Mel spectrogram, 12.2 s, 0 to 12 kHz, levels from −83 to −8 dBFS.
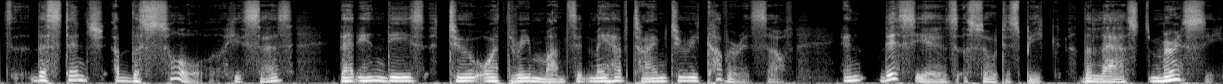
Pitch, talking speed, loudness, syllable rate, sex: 125 Hz, 150 wpm, -19 LUFS, 3.5 syllables/s, male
